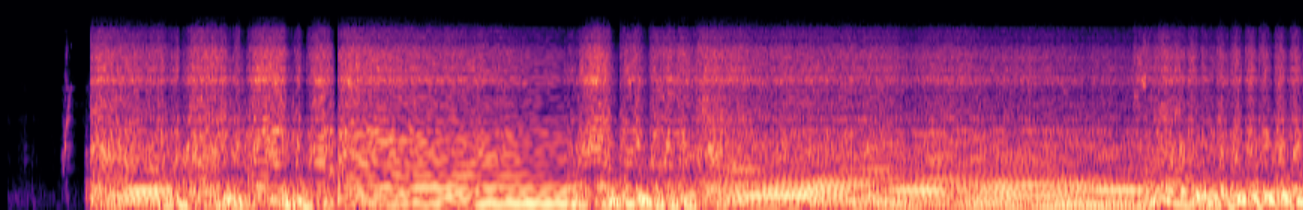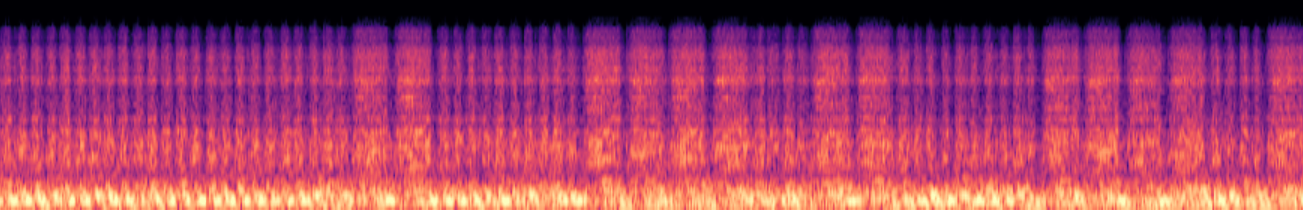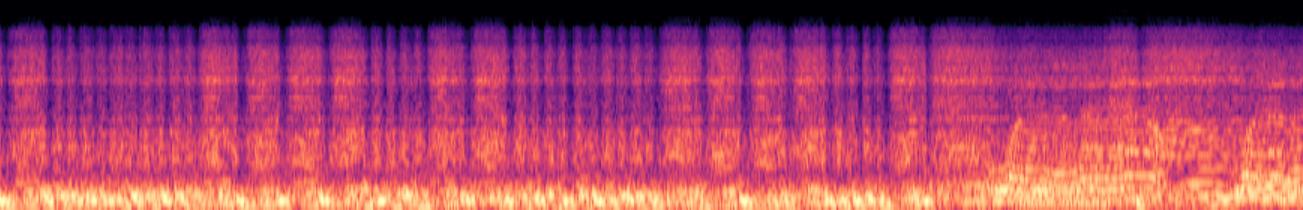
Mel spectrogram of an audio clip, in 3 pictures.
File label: Riff Tapes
